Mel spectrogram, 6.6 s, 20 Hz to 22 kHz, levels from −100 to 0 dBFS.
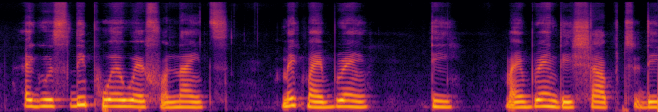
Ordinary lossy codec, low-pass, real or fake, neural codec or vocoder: none; none; fake; autoencoder, 48 kHz, 128 numbers a frame, DAC-VAE, trained on Japanese speech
